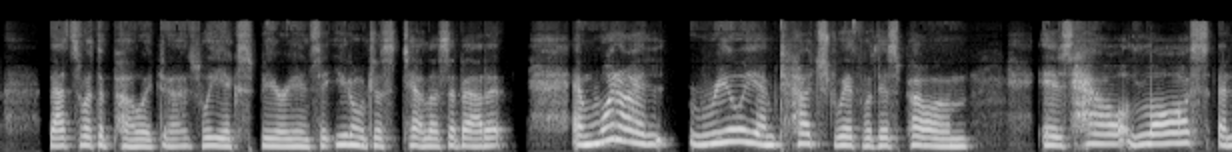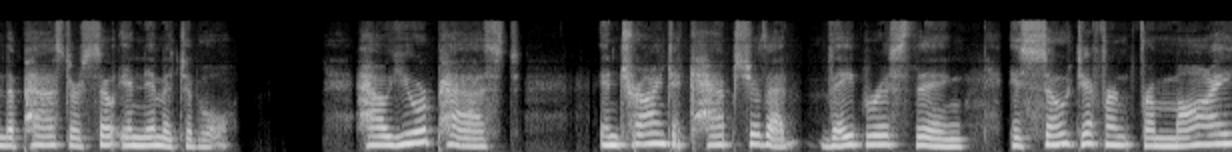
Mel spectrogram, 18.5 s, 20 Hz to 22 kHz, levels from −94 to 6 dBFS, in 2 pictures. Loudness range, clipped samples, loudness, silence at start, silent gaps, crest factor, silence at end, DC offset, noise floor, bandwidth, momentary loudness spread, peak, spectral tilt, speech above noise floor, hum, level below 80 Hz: 3 LU; under 0.1%; -17 LUFS; 0.05 s; 3.89-3.94 s, 5.12-5.16 s, 11.06-11.10 s, 11.38-11.65 s; 16 dB; 0 s; under 0.1%; -55 dBFS; 12.5 kHz; 8 LU; -2 dBFS; -5.5 dB/octave; 38 dB; none; -62 dBFS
